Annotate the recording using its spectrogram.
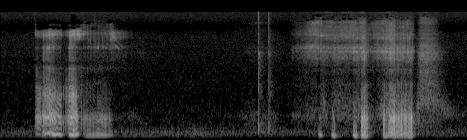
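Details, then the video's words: Four-year-old male Boston terrier sleeping indoors, snoring loudly as he does every day. Two rough, raspy snore bursts about four seconds apart, the second broken into several short rattling pulses, with quiet pauses between. "the Boston Terrier snoring"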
